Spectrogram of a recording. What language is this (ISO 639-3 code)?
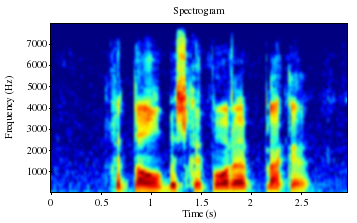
afr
